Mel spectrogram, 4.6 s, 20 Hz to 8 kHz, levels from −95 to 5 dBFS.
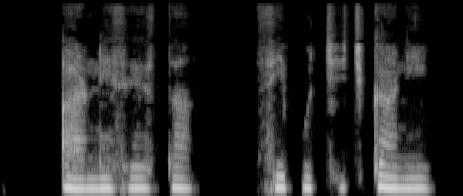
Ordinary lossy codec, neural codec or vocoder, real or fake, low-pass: MP3, 48 kbps; none; real; 7.2 kHz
